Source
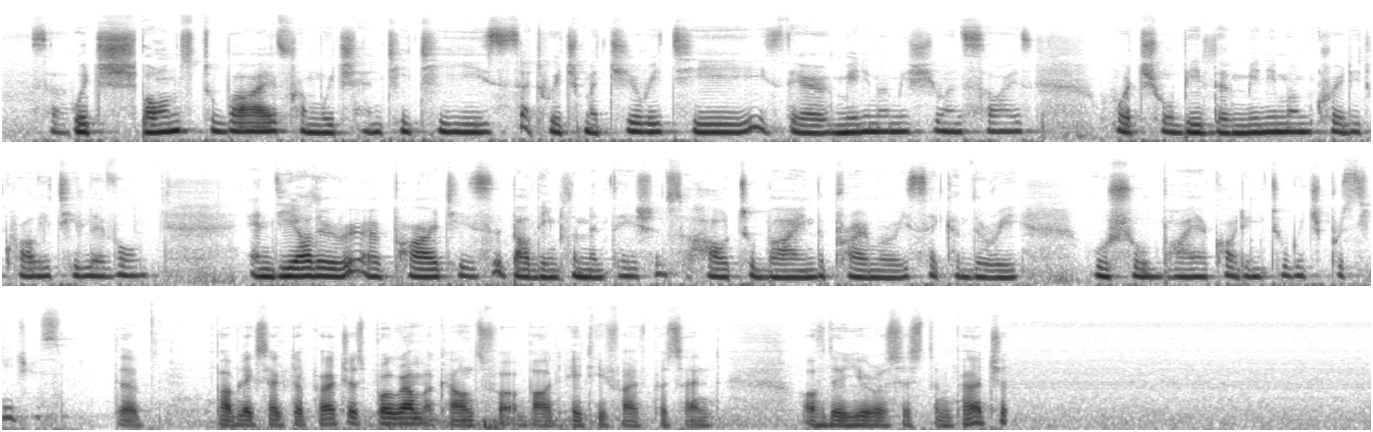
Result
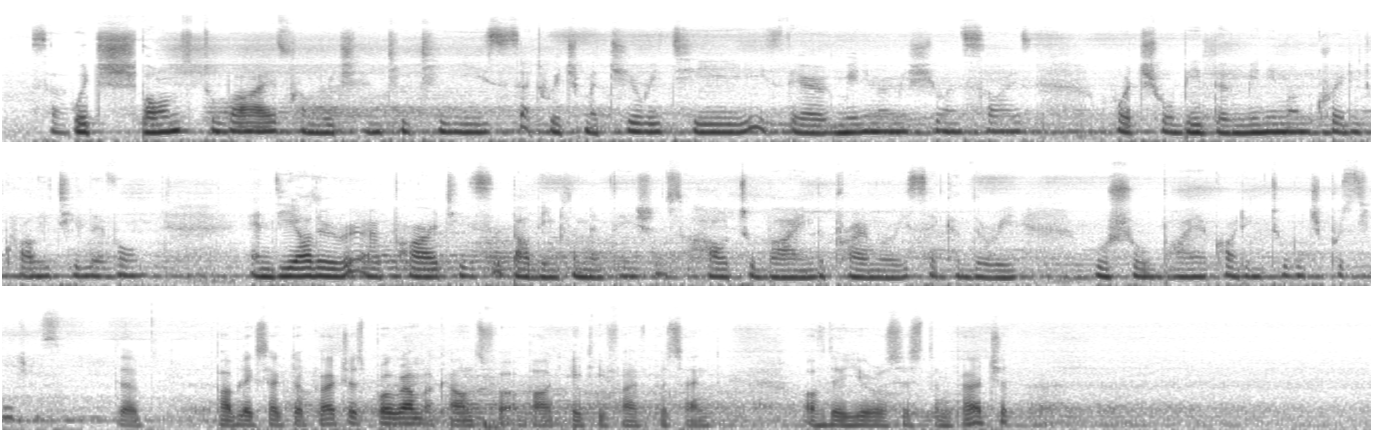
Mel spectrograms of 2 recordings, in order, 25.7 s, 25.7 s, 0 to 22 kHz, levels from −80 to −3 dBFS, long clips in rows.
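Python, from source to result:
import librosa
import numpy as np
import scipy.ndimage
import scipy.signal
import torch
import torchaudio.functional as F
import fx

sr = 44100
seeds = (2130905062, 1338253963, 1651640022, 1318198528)

y = fx.echo_diffused(x, sr, ms=483, feedback_pct=67, wet_db=-14.0)
y = y * librosa.db_to_amplitude(-5.0)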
